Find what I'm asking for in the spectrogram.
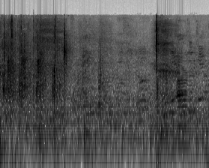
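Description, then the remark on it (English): An audience claps for the next speaker coming on stage, a steady, crackling patter of overlapping hand claps, fairly soft overall, with a few sharper individual claps standing out. No one speaks. “A warm applause for Cola Flash, please.”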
